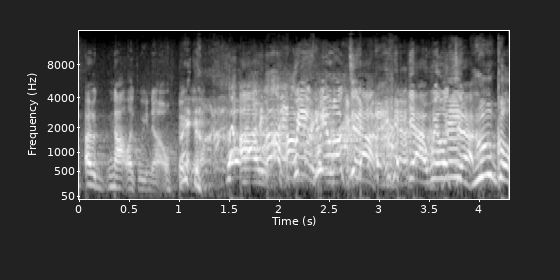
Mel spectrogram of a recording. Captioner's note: audience laughing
